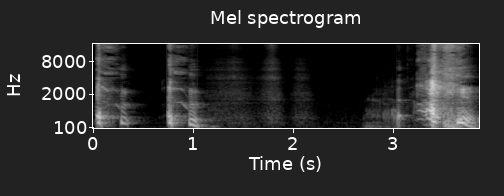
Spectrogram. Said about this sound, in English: Bro, that impression made me cough, sneeze, and burp all in one. Here it comes again. Holy cow. Oh, man.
